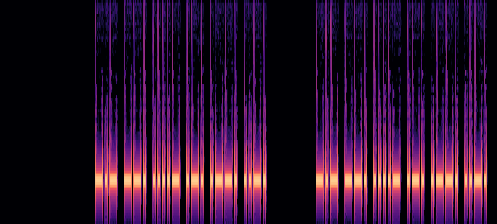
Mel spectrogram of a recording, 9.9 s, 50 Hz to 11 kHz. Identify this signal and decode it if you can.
Morse code, heard as a keyed tone, about 25 wpm, 700 Hz. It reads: KG4RPF KG4RPF
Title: USA Call Signs - 6 Characters - Repeated 3x - 25wpm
